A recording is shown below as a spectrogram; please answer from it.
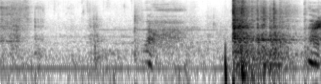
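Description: Oven door and a metal baking sheet being handled: quiet shuffling, then a sharp metal knock about three seconds in, followed by about a second of scraping clatter as the sheet goes into the oven under the leaking springform pan.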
